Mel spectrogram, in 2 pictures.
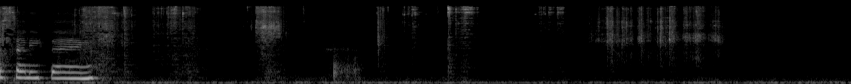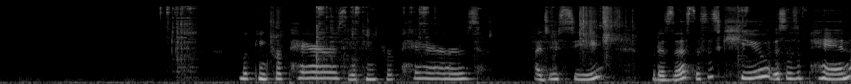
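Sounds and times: metal jewelry clinking and jingling: 0:00.0 - 0:03.1, 0:03.7 - 0:07.3, 0:11.2 - 0:17.0.

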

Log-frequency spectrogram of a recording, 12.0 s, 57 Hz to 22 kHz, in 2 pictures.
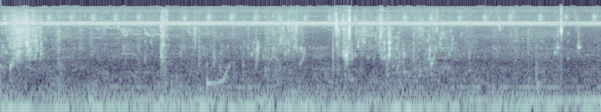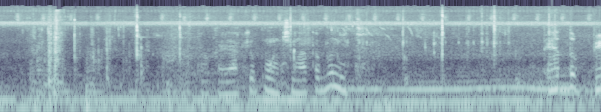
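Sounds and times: insect drone: 0:00.0 - 0:12.0
low rumble: 0:00.4 - 0:12.0
kayak and tackle clicks: 0:10.0 - 0:11.2.

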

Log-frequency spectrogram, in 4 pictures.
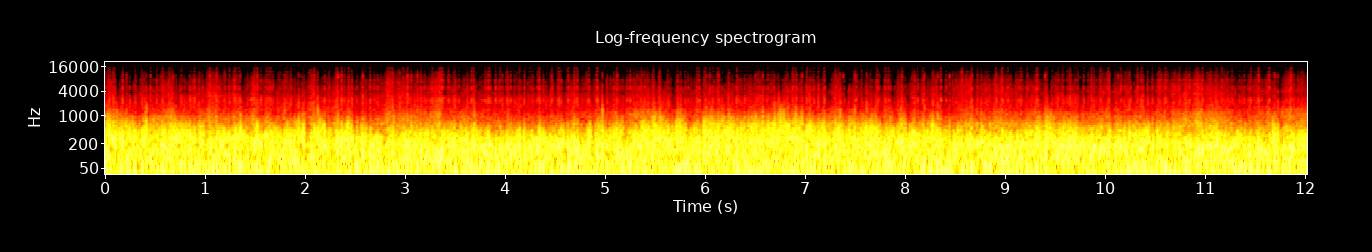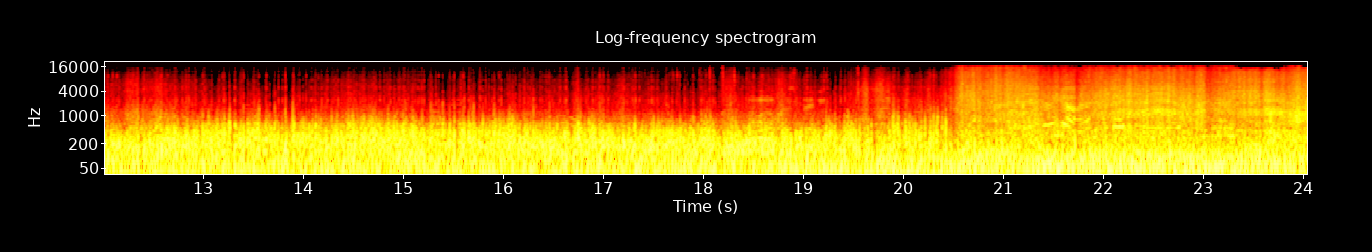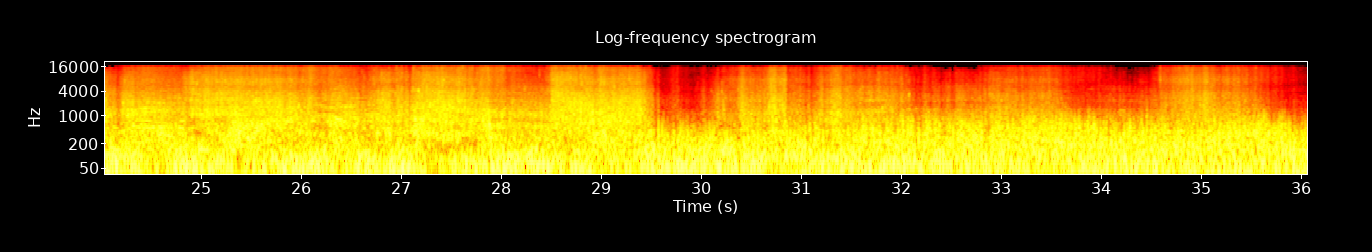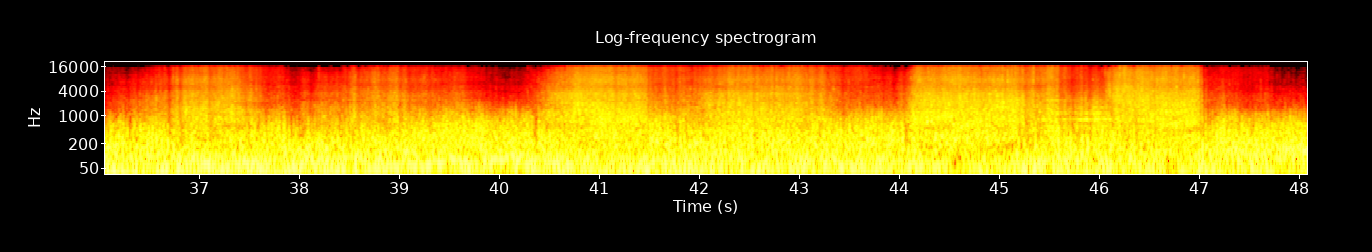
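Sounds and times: wind rumbling on microphone: 0:00.0 - 0:48.0
small waves lapping on sand: 0:20.4 - 0:29.5, 0:44.0 - 0:47.2.

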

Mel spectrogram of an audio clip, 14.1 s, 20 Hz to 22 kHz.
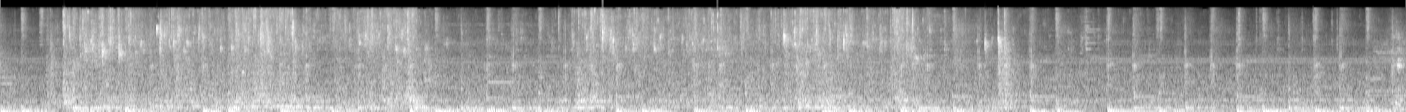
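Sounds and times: tap water splashing into sink: 0:00.5 - 0:11.0.

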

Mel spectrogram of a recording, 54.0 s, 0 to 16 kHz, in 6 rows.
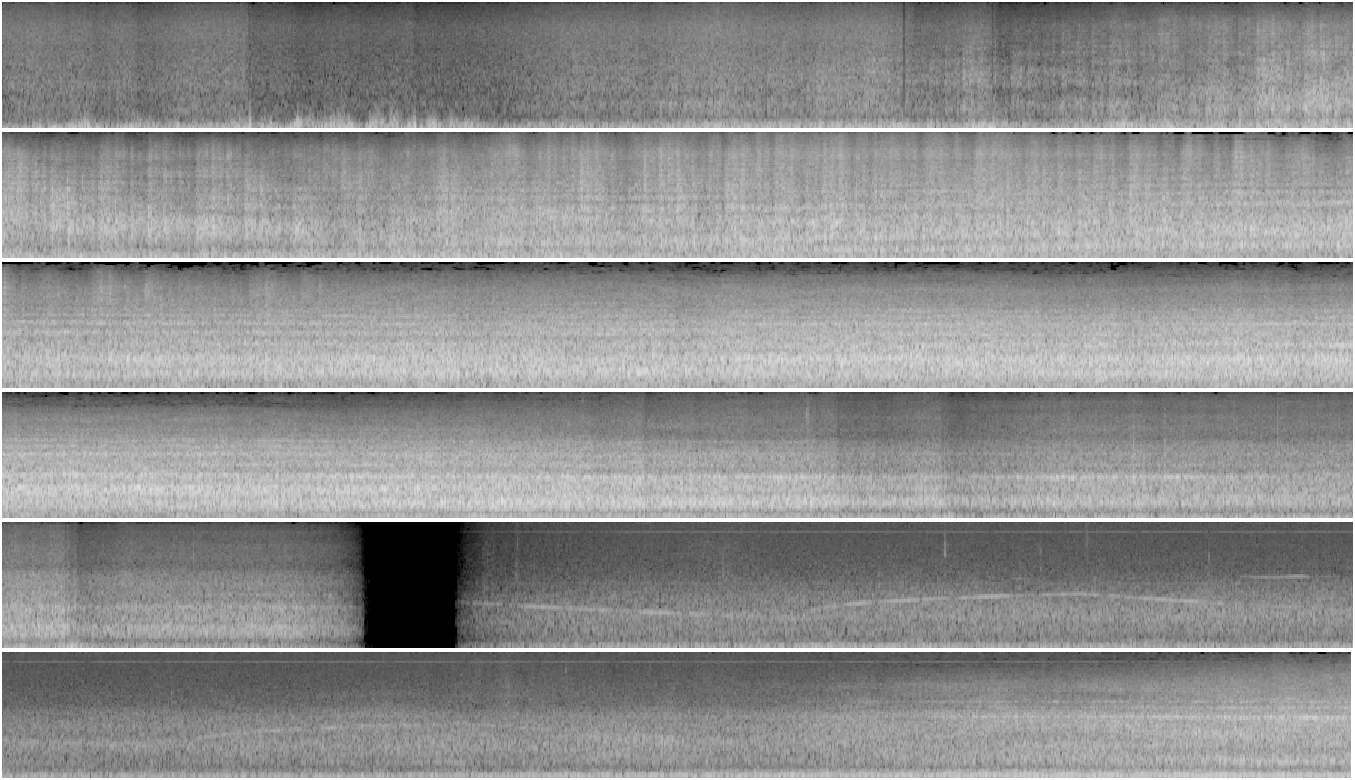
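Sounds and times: steam train passing: 0:00.0 - 0:38.5, 0:39.1 - 0:54.0
clickety-clack of train wheels: 0:03.8 - 0:38.4, 0:47.4 - 0:54.0.

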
